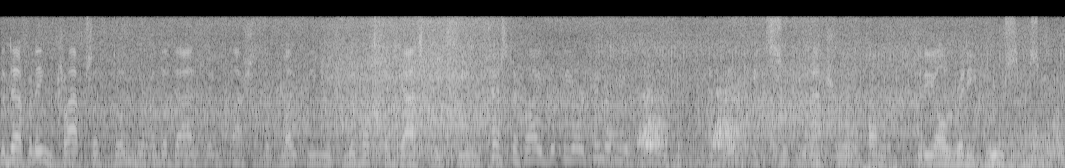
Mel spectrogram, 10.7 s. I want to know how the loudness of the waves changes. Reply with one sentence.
The volume of the waves goes up.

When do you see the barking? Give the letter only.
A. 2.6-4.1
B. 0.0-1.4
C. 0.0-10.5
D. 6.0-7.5
D.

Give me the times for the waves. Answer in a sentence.
You can hear the waves from 0.0 to 10.6 s.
